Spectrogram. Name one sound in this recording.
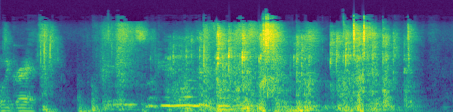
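A heavy cabinet rumbles and scrapes as it rolls on its wheels.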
